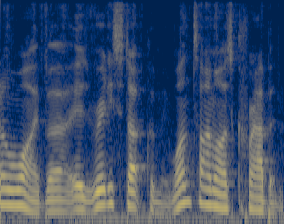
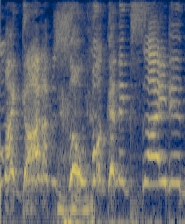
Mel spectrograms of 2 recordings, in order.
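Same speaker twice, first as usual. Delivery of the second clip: hammed-up, very high-pitched excited shout; 5 dB louder than usual. Shown as a demonstration. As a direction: squeal it out, loud and overexcited. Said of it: "when I'm excited".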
